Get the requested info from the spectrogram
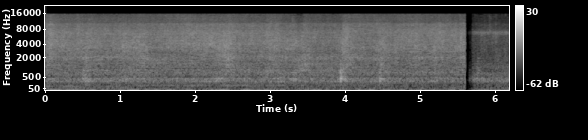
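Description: Elephant foot yam pieces frying in oil in a pan, a steady sizzle with light scrapes from a wooden spatula stirring them. The sizzle stops abruptly near the end, leaving a faint steady high whine.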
